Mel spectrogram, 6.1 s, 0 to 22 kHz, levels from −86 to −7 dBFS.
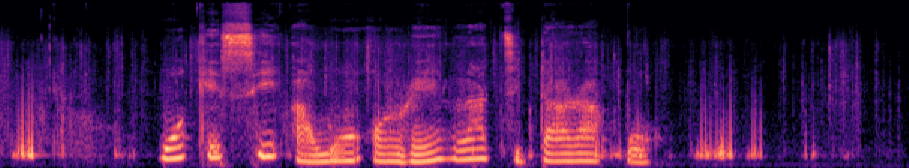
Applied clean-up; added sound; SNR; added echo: neural mask model RNNoise.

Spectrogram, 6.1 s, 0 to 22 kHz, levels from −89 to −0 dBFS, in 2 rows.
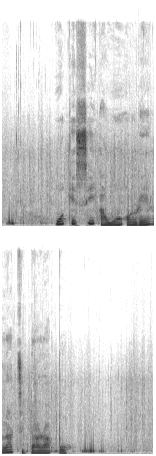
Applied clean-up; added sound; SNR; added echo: none; Wind; 11 dB; none.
